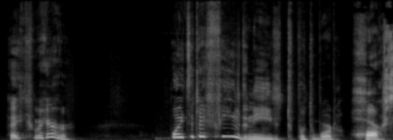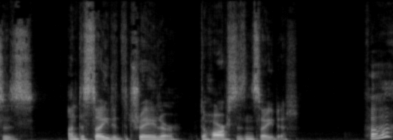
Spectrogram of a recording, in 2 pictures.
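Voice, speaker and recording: An actor with an Irish Cork accent playing a restless, sarcastic young graduate in a naturalistic audio drama. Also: male voice, medium pitch, huge pitch swings, a little slow, darkish tone, dry recording, clean studio sound, full character voice. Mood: sardonic. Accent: Irish, County Cork. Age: young adult. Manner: colloquial, sardonic.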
